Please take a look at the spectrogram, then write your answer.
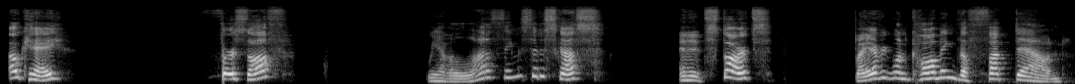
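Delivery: high, emphatic call to order; commanding. Acted. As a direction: take charge of a rowdy group. Character takes command of agitated group.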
